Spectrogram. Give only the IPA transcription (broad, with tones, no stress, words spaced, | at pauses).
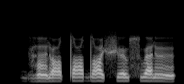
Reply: ɡʱã˨ɾo˨tˤy˦dˤu˧ ʃœ˦sʷa˦ɾœ̃˨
